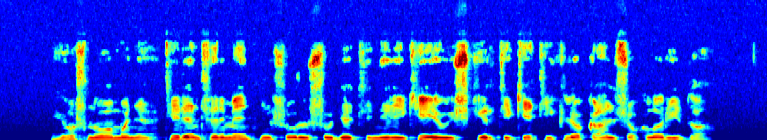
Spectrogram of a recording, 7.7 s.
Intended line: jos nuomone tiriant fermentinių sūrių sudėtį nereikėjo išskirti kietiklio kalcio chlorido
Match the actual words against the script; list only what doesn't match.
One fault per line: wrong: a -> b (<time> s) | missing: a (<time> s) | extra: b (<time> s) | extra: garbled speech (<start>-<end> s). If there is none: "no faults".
no faults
